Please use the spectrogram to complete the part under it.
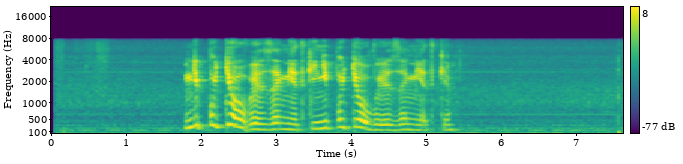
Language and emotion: Russian, angry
